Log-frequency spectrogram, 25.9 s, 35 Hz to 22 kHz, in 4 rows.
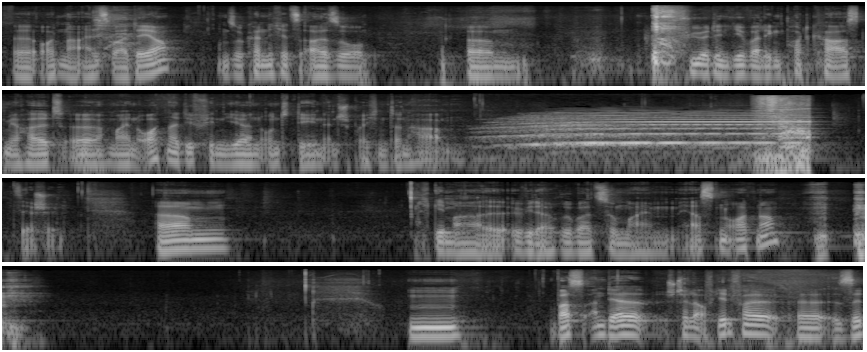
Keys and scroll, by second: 0.4 super+Up, 0.9 super+Tab.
